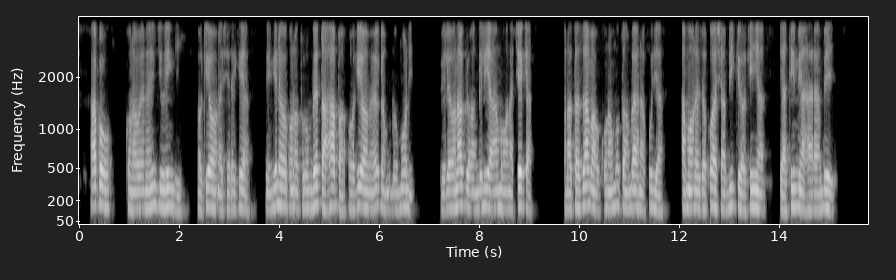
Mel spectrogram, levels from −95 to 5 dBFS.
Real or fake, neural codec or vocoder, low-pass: fake; vocoder, 22.05 kHz, 80 mel bands, WaveNeXt; 3.6 kHz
